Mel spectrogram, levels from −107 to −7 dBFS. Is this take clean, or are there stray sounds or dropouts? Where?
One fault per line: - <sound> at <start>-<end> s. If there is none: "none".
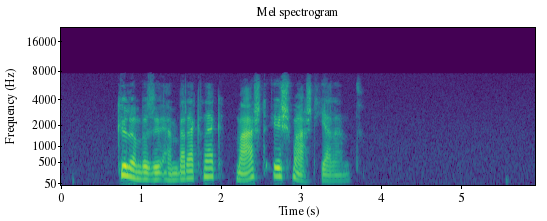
none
